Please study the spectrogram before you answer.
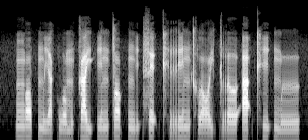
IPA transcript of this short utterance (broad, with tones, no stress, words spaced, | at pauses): ŋɔː˥˩p̚mi˩˦a̯kwo˨˩mka˥˩j ʔi˦˥ntɔː˥˩k̚ ŋi˦˥ʔse˥˩ʔkʰri˥˩nkʰlɔː˨˩j krɤː˧ʔa˦˥ʔkʰi˥˩ʔ mɯː˦˥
